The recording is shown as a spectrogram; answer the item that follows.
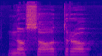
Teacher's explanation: it's becoming basically all the s's are dropped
